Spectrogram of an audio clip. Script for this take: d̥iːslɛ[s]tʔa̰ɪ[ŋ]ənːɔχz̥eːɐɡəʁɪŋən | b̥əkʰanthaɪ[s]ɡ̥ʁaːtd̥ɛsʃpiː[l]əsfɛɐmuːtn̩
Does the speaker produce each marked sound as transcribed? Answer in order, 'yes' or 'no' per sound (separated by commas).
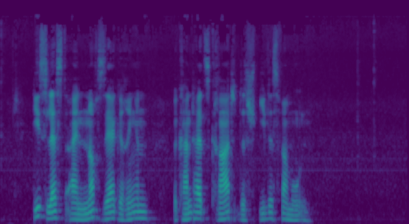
yes, no, no, yes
